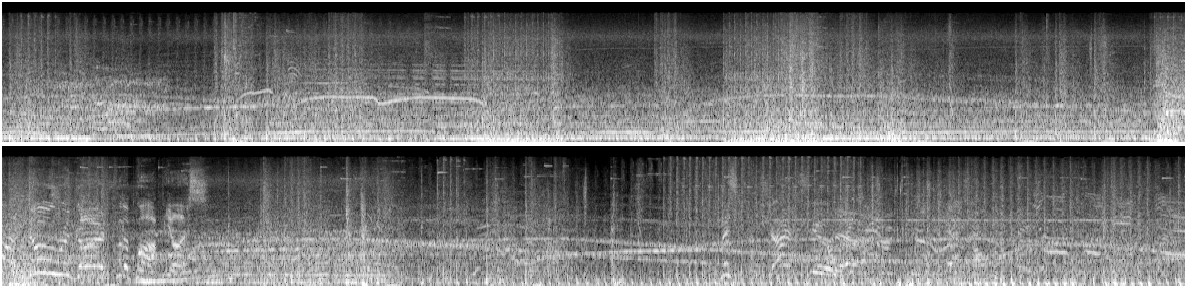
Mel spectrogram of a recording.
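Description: Police sirens wail and rise and fall.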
